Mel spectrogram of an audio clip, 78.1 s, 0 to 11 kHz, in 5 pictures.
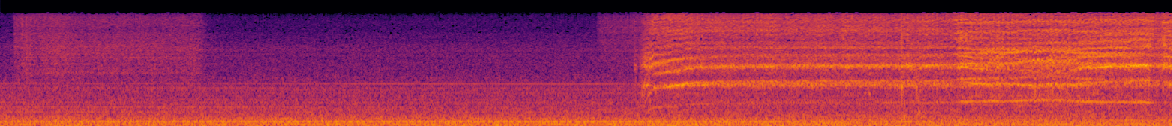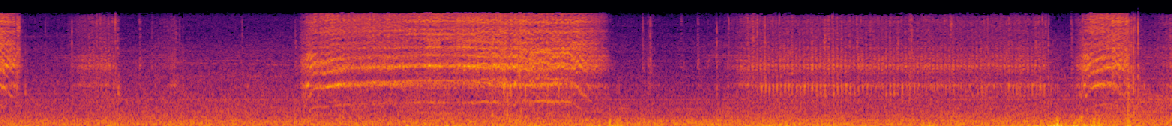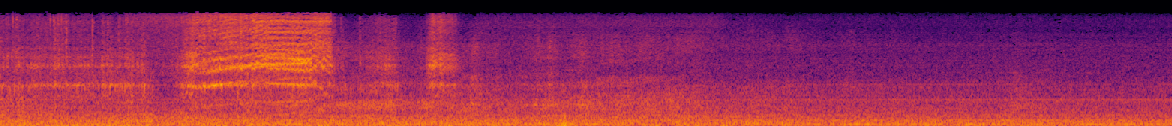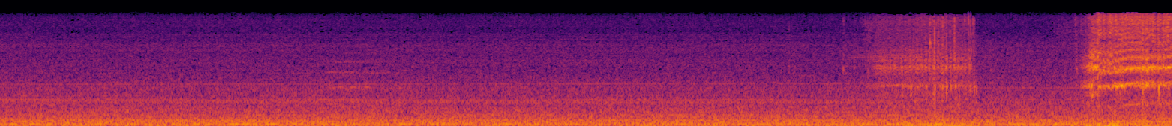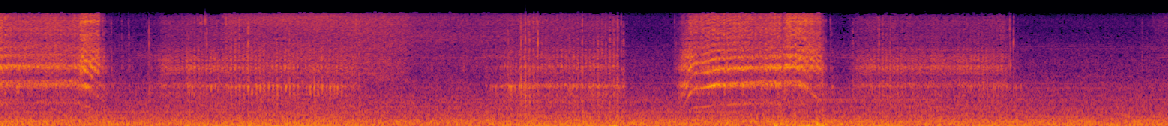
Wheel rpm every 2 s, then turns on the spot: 0, 0, 0, 0, 100, 160, 160, 140, 10, 20, 150, 100, 10, 30, 30, 40, 40, 110, 10, 0, 0, 0, 0, 0, 0, 0, 0, 0, 0, 20, 40, 120, 30, 20, 20, 40, 100, 30, 0.
24-28 30-32 58-60 64-70 74-76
